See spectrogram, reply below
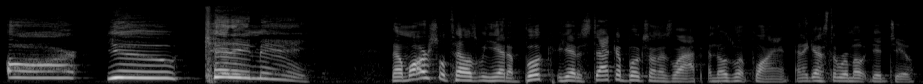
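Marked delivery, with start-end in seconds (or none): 0.1-3.1 long drawn-out, high yell; dad's outraged yell. Retold or imitated. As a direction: bellow it slowly, word by word. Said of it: "I hear my dad say".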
